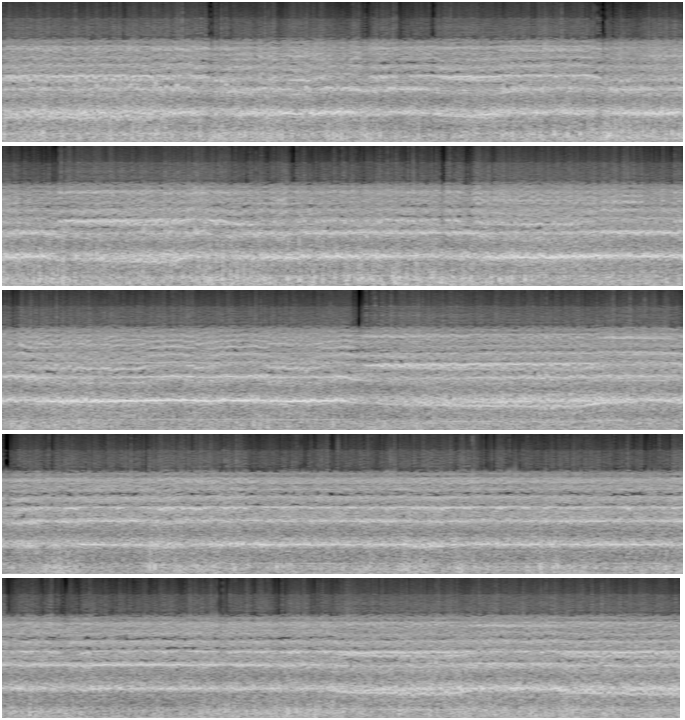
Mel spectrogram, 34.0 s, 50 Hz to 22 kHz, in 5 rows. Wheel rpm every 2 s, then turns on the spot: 210, 220, 220, 220, 220, 230, 220, 220, 220, 210, 230, 230, 230, 230, 230, 220, 220.
none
